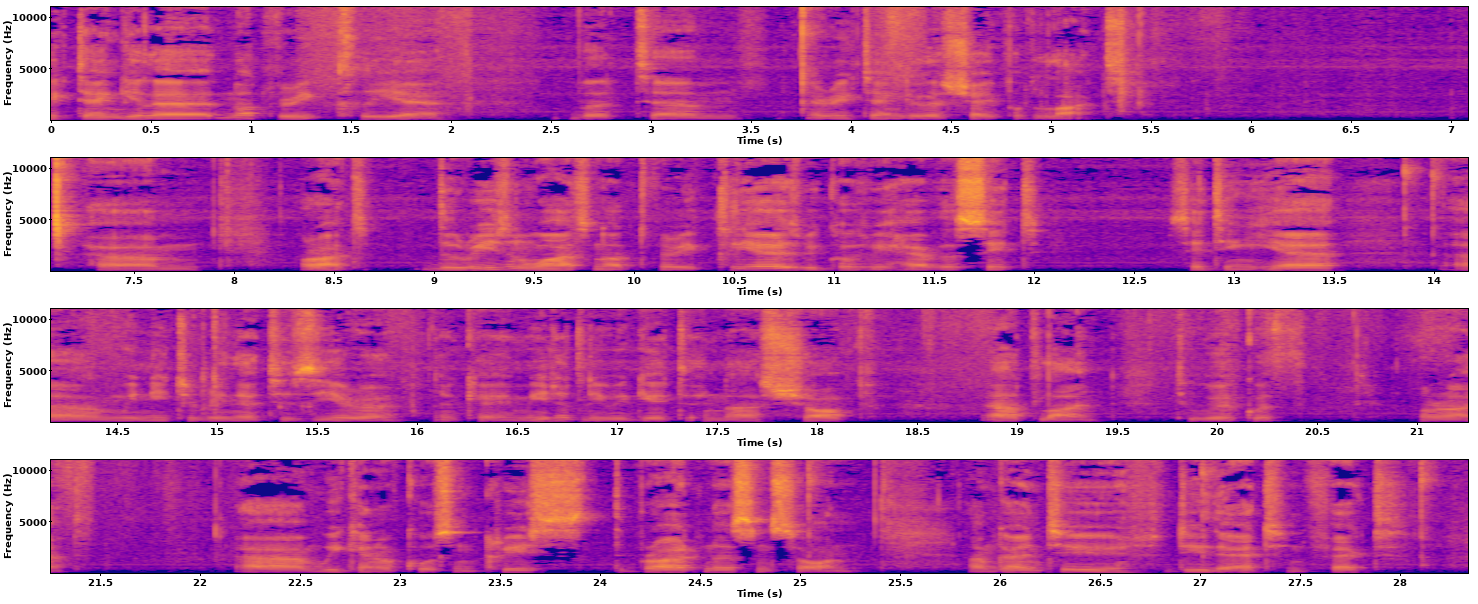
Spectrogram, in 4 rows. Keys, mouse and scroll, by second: 6.9 ctrl+Up, 24.7-26.9 drag.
